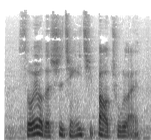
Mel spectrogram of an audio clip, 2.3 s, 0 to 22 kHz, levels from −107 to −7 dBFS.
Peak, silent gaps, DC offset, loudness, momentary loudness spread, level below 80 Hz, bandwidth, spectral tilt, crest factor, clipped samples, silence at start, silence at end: -12 dBFS; none; under 0.1%; -29 LUFS; 8 LU; -58 dBFS; 16 kHz; -6.5 dB/octave; 18 dB; under 0.1%; 0.1 s; 0.05 s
